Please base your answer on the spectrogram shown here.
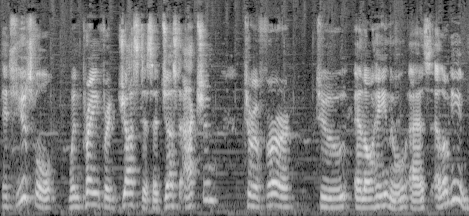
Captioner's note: Hebrew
